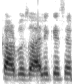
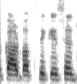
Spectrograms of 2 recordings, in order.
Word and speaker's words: carboxylic acid: It can be pronounced as carboxylic acid or carboxylic acid, both are considered correct equivalently.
